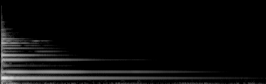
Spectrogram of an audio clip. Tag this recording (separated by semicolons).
sample; ukulele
